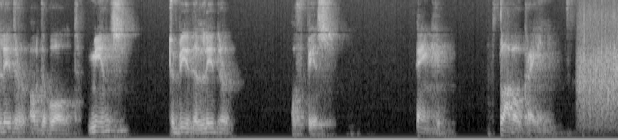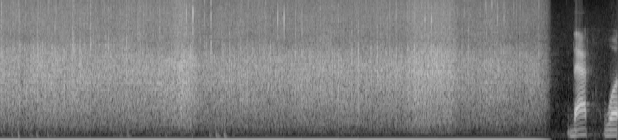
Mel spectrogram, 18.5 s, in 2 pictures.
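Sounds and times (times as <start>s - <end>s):
speech: 0.0s - 2.0s, 2.6s - 3.6s, 4.4s - 5.1s, 6.2s - 6.8s, 7.4s - 8.9s, 17.9s - 18.5s
audience applause: 8.6s - 17.6s.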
